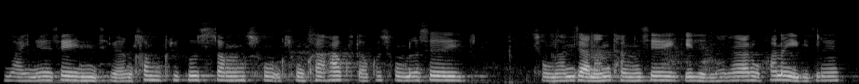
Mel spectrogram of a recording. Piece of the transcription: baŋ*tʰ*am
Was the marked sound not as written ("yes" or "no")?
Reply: yes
